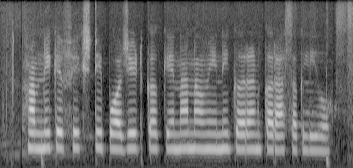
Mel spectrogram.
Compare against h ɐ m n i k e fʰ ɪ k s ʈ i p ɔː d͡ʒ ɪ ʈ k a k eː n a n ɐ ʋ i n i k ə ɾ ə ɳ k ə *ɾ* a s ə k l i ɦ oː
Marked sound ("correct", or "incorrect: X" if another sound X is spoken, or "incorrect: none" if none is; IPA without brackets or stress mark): correct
